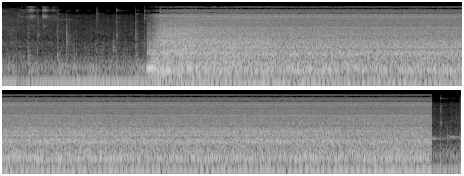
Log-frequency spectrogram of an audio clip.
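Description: Ninja countertop blender motor running, grinding soaked chana dal (split chickpeas); it switches on about two seconds in, runs steadily, and stops abruptly near the end.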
